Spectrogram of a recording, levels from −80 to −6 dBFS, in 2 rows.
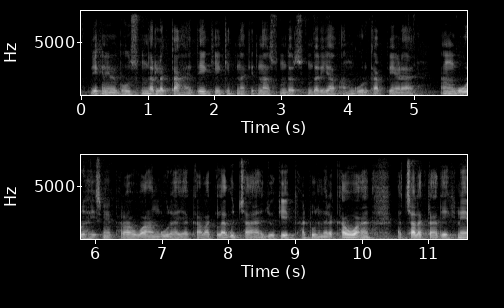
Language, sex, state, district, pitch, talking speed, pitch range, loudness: Maithili, male, Bihar, Supaul, 85 Hz, 185 wpm, 80-85 Hz, -31 LUFS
